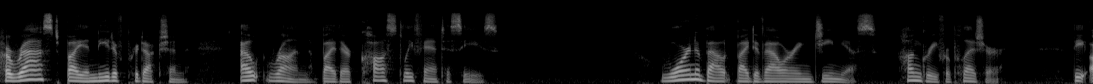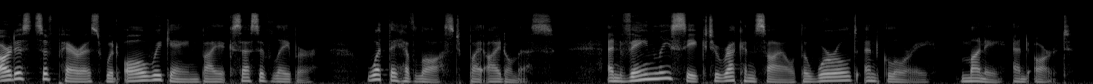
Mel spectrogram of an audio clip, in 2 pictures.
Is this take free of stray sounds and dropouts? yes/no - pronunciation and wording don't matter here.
yes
